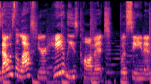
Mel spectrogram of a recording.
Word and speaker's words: Halley's: I mean, I thought it was Halley's or Halley's. I don't know. To be fair, my roommates and I got into a fight about how it's pronounced, and even the internet is indecisive on how it's pronounced, so I'm gonna say it both ways.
